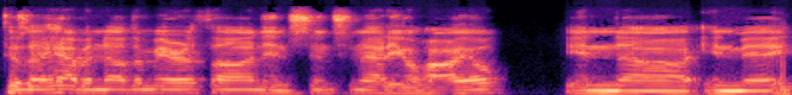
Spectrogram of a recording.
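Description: A man's bright, sharp voice at a medium pitch, in a monotone, flat intonation. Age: 50s. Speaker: marathon runner. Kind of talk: casual chat.

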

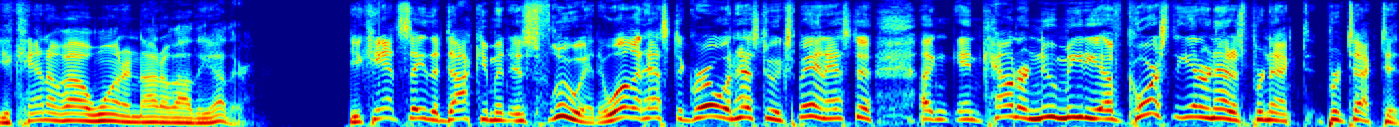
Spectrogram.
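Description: Very fast and high-pitched, a man talks in an American accent with very wide pitch swings. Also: very clean recording, silent background. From Texas. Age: 40s. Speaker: podcast host. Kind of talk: solo commentary monologue. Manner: halting, with repetitions.

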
